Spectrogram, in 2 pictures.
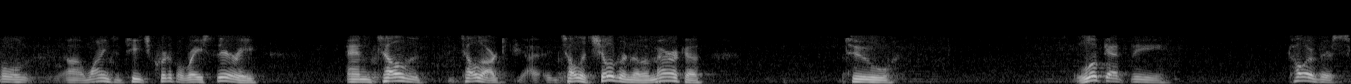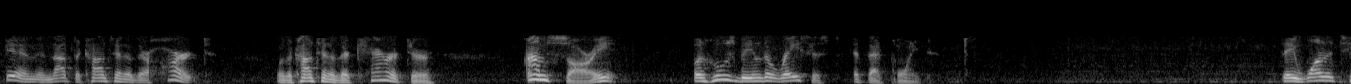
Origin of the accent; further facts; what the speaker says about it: United States; as an American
